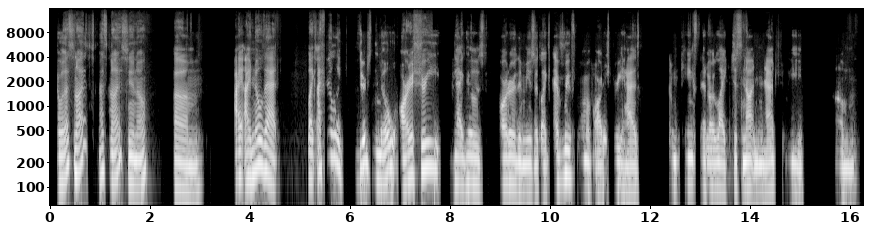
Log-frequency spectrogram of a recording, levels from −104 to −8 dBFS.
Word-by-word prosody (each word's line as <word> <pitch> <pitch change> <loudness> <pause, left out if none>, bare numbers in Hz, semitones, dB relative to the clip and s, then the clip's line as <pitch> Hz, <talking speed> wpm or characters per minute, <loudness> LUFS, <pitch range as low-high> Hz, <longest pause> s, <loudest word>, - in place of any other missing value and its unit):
Well, 120 0 +4
that's 195 +9 0
nice 155 - +2 0.2
that's 155 +3 -2
nice, 130 - -1
you 120 -2 +4
know, 110 +9 +1 0.5
um, 95 -1 0 0.6
I 130 0 +3
I - - +3
know 180 +6 +4
that, 135 -10 +2 0.6
like, 130 -2 +2
I 170 - +2
feel 225 +5 -2
like 180 -6 +2 0.3
there's 185 +6 +3
no 130 +7 +3
artistry 145 +9 +3 0.3
that 115 -2 0
goes 110 -4 +1 0.3
harder 115 0 +3
than 100 -2 +2
music. 95 0 0
Like, 95 +2 -2
every 130 +5 +2
form 110 -6 -5
of 100 - 0
artistry 100 +2 -2
has 90 -1 0 0.6
some 210 0 -2
kinks 225 -2 +1
that 105 0 -2
are, 100 0 +2
like, 100 -2 0
just 105 - -4
not 105 +1 +4
naturally, 105 - -1 0.8
um, 175 +1 -2
120 Hz, 145 wpm, -23 LUFS, 105-165 Hz, 0.8 s, Well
